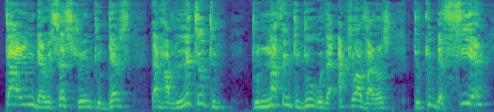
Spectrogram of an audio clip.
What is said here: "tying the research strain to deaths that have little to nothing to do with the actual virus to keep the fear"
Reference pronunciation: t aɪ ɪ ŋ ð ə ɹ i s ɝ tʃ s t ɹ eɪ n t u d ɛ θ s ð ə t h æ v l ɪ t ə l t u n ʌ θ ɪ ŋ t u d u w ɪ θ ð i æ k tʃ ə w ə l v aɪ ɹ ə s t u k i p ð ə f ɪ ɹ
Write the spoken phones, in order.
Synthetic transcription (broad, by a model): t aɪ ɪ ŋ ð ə ɹ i s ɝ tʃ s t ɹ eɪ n t u d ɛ f s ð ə t h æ v l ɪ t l t u n ʌ θ ɪ ŋ t u d u w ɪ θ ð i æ k tʃ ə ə l v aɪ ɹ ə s t u k i p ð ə f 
